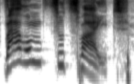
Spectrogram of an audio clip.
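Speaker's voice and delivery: slow, high, loud rhetorical question; drawn-out question. Real, not acted. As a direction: stretch every word, hold them in suspense.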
